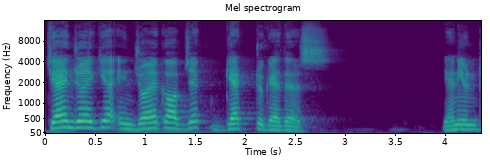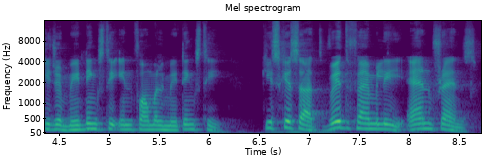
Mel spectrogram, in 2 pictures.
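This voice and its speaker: Clear-voiced man teaching English grammar. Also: on the high side, a bit bright. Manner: reads English phrases slowly then explains in Hindi. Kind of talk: explaining a newspaper text line by line.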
